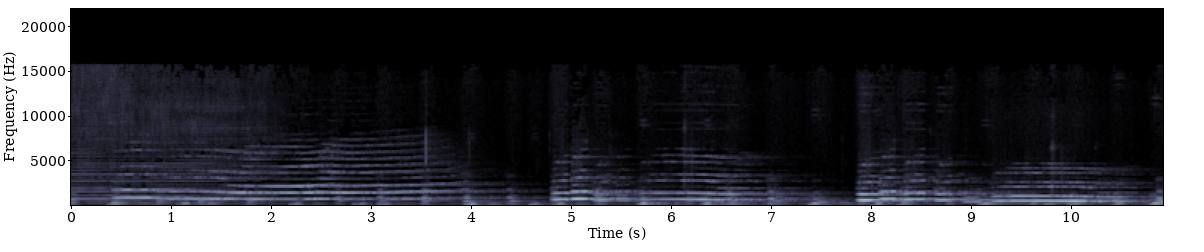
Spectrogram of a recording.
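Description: A clarinet-like wind instrument playing long, held notes that bend and glide in pitch, over a low, rhythmically pulsing accompaniment.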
